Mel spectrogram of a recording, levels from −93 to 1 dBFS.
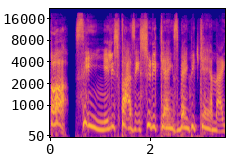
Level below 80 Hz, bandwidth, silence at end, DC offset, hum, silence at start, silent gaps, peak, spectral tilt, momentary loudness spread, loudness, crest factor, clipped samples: -48 dBFS; 19.5 kHz; 0 s; under 0.1%; none; 0 s; 0.40-0.50 s; 0 dBFS; -1 dB/octave; 6 LU; -16 LUFS; 16 dB; under 0.1%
